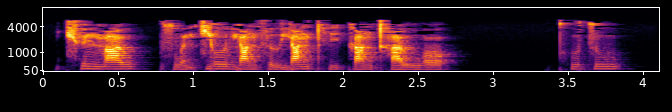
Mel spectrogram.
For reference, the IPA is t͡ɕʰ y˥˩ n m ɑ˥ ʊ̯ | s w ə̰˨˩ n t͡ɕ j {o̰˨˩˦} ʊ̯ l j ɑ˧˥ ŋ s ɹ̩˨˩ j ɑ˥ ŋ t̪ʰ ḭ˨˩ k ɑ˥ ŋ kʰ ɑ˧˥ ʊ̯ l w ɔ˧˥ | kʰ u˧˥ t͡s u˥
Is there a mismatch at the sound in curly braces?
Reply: yes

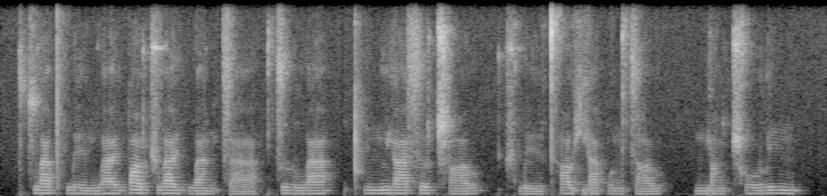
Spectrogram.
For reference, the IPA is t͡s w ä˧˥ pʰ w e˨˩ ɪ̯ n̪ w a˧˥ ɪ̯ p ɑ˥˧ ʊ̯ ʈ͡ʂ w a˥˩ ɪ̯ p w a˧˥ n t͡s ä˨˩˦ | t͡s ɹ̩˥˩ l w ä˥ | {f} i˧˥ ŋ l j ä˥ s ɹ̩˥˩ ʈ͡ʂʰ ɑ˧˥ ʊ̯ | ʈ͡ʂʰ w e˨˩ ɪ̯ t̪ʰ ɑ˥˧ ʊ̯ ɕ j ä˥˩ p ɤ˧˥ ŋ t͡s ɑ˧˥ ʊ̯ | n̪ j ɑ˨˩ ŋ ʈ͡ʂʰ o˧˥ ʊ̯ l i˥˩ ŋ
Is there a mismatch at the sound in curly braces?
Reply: yes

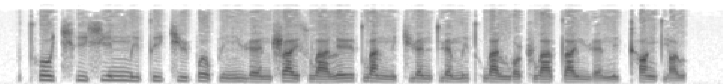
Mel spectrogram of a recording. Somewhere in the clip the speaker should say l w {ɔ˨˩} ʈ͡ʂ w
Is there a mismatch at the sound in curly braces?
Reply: no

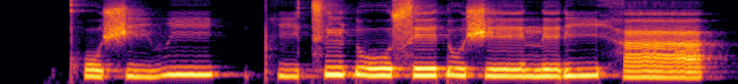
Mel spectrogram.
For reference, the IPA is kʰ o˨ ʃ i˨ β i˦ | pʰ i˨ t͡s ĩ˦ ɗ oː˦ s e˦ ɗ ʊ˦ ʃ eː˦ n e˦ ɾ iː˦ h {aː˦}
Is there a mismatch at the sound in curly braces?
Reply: yes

